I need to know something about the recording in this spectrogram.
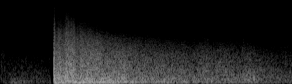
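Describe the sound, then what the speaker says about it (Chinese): A single heavy artillery blast during shelling in Bakhmut, Donetsk, bursts in loud and close, then rumbles and decays slowly over the next few seconds. "在顿涅茨克的巴赫穆特，不时传出炮击声"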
